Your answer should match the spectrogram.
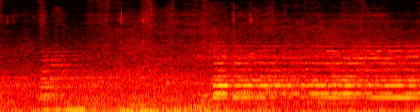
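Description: A car horn honks in street traffic: a brief faint toot about half a second in, then one long steady blast starting about halfway through and lasting about two seconds, over a low traffic rumble.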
